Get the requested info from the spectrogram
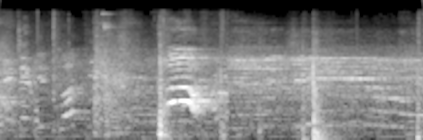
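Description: Two thuds of a person landing on trampolines or crash mats, about a second and a half apart, with brief shouts over faint background music.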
